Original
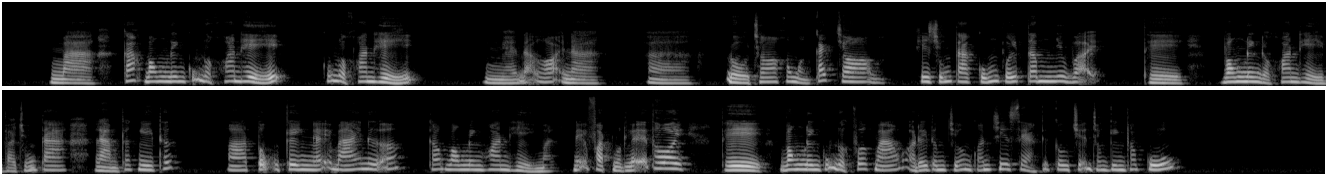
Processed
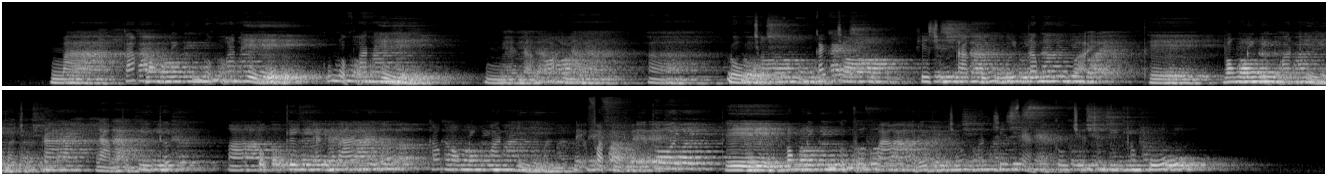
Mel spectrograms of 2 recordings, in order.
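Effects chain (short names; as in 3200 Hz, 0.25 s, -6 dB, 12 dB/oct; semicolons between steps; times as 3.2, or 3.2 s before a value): plate-style reverb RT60 1.2 s, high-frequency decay 0.95×, pre-delay 0.11 s, DRR -3 dB; gain +1.5 dB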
